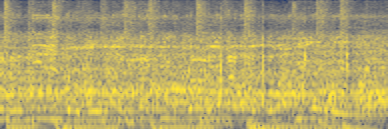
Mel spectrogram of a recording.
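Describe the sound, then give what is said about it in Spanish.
A large festival crowd at the Quinta Vergara cheers and applauds a performer in a loud, steady roar of clapping and whoops, applause that earned the Gaviota de Oro award, with a low, thumping backing sound faintly underneath throughout. “los aplausos del público provocaron que le otorgaran también la gaviota de oro.”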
